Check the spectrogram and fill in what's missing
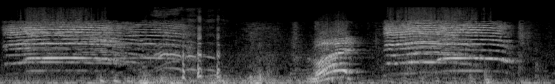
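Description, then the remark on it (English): Four baby goats, quadruplets, waiting just outside a door for their dinner, bleat loudly in long, wavering cries, one after another with brief pauses, while a person's voice speaks a short word between them. “So whoever is recording the video is inside the house, and the four baby goats, they're quadruplets, goats. They're just outside the door waiting for their dinner.”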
